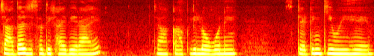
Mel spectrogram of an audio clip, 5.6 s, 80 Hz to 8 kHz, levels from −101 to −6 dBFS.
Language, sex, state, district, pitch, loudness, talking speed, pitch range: Hindi, female, Bihar, Gaya, 215 Hz, -15 LUFS, 150 wpm, 210-225 Hz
